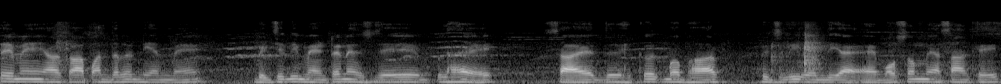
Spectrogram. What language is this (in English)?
Sindhi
